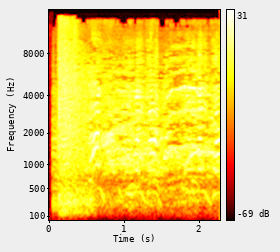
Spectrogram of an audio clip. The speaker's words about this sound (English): The gunshots echo through the halls of the Philippine Senate, politicians and journalists running for cover.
